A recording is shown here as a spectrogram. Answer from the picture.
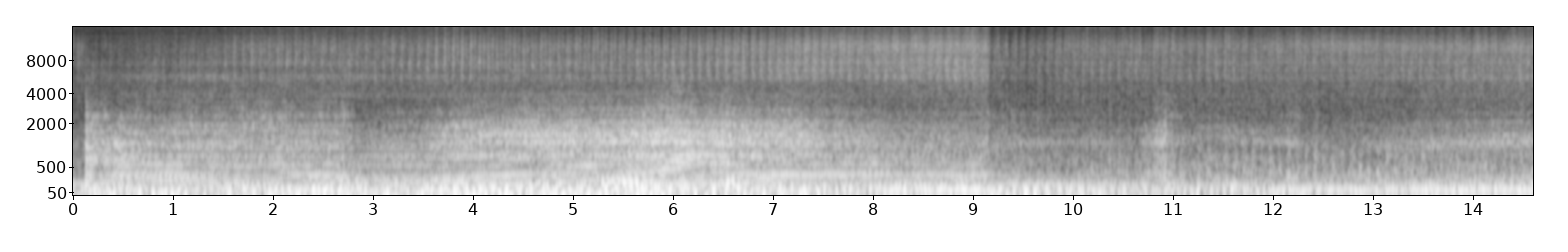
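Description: Mercedes-AMG GT's twin-turbo V8 running, its pitch sweeping up and down during the first several seconds, then settling to a steadier drone.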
